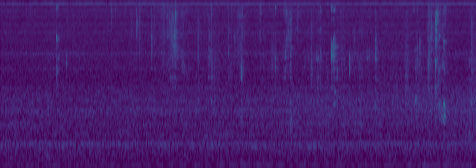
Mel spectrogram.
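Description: Faint chewing of crisp fried sweet potato toast: soft scattered crunches and mouth clicks starting about two and a half seconds in, over quiet room hum.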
